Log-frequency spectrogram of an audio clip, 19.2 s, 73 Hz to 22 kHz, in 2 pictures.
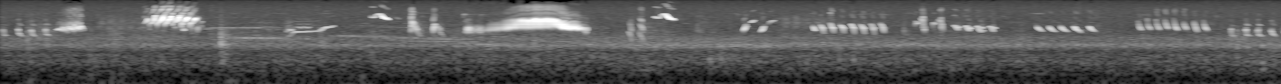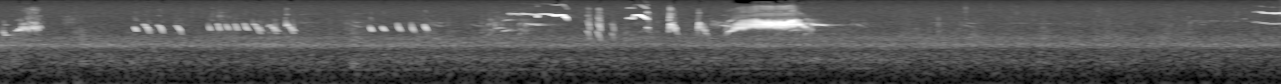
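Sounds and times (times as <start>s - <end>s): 
European greenfinch trilling: 0.1s - 10.0s, 10.6s - 15.8s.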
